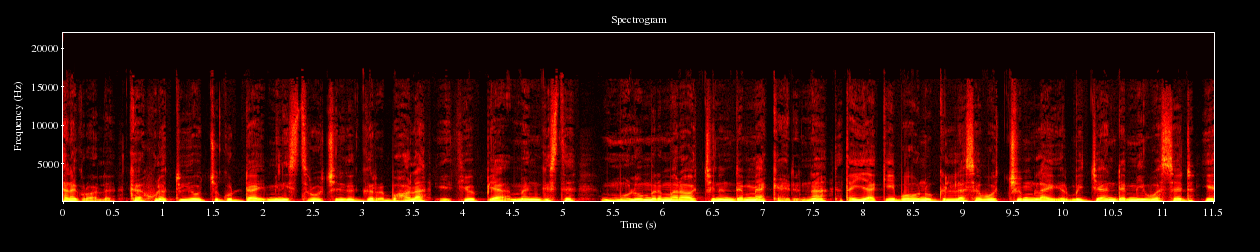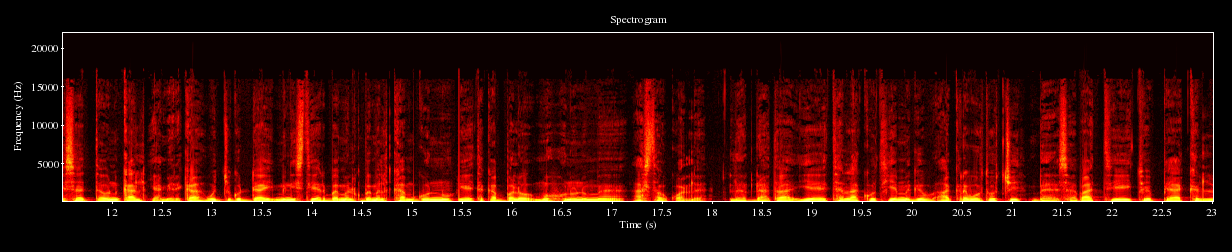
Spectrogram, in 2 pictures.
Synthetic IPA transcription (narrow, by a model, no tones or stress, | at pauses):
t̪ʰənəɡɾa̰lkʰəhulət̪ːujɛwʊt͡ʃʼːiɡud̪ːajminist̪ʰɾo̞t͡ʃːnɨɡɨɡːɨɾbəɦʷalajɛit̪ʰijo̞pʼjaməŋɡɨst̪ | mulumɨɾməɾawo̞t͡ʃːɪnɨnd̪əmːijakʰːahed̪ɨnːat̪ʰət̪ʼəjːakʼibəho̞nuɡɨlːəsəβo̞t͡ʃːɪmlajɨɾmɨd͡ʒːaɨnd̪əmːiwɔsːəd̪jɛsət̪ʼːəwnkʼaljɛa̰me̞ɾikʰawʊt͡ʃʼːiɡud̪ːajminist̪ʰe̞ɾbəməlbəməlkʰamɡo̞nːujɛt̪ʰəkʼəbːələwməho̞nunɨmast̪ʰawkʼa̰l | ləɨɾd̪at̪ʰajɛt̪ʰəlakʰut̪jɛmɨɡɨβakʼɾβo̞t̪ʰo̞t͡ʃːbəsəβat̪jɛit̪ʰjo̞pʼːjakʰɨl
